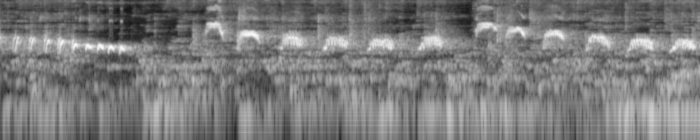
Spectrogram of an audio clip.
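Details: Greater green leafbird training song in a harsh-voiced style, mixed with rain sounds: a quick buzzy trill, then a run of short, high, clipped notes about every quarter second over a steady hiss.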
